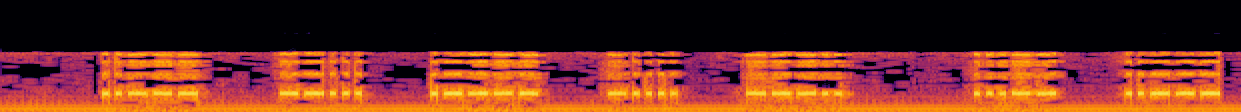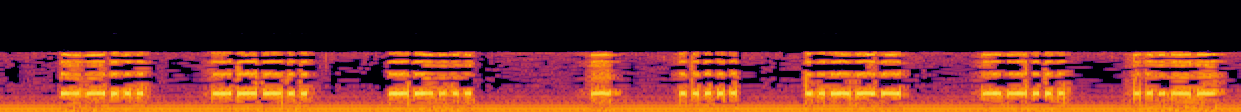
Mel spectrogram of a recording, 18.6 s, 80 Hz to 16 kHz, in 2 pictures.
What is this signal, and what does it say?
Morse code, heard as a keyed tone, about 25 wpm, spaced as for 12 wpm, 690 Hz. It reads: 27168 32787 T5273
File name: Linksmakalnis-1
